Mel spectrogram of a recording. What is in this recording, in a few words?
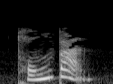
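"同伴", Mandarin Chinese; chinese flashcards; hsk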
